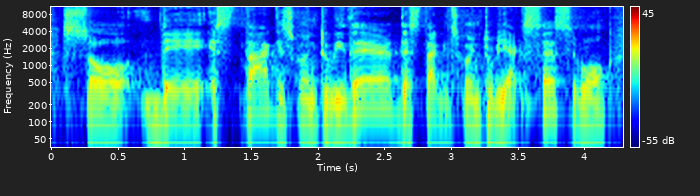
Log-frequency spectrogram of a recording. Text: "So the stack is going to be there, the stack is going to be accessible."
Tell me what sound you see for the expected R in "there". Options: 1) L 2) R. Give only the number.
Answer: 2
